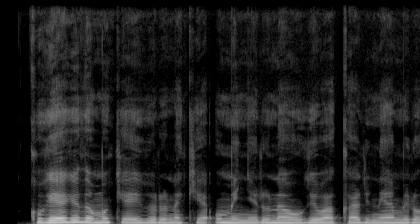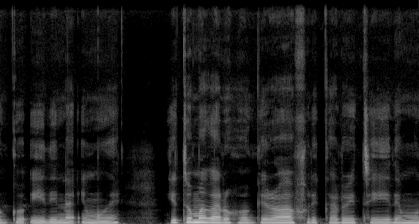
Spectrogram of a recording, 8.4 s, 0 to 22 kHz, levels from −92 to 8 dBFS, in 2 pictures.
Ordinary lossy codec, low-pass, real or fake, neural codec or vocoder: none; none; real; none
